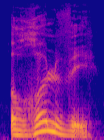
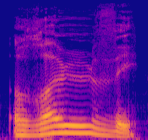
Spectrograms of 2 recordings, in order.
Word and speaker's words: relever: Relever. Okay, so first re, then we don't insist on this here. So, relever, relever.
